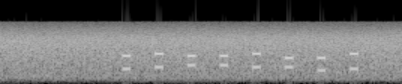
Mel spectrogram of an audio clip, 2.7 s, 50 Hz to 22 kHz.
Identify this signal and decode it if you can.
DTMF, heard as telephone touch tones, dialled by machine, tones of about 60 ms, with phone line noise. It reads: 6C##C82B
